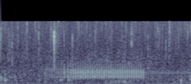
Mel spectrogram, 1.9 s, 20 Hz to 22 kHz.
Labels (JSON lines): {"label": "biophony, croak", "recorder": "SoundTrap 500"}
{"label": "biophony", "recorder": "SoundTrap 500"}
